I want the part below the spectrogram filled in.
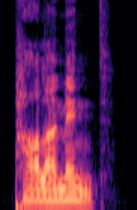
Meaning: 1. parliament 2. legislative building
- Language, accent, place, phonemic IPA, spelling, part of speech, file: German, Germany, Berlin, /paʁlaˈmɛnt/, Parlament, noun, De-Parlament.ogg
